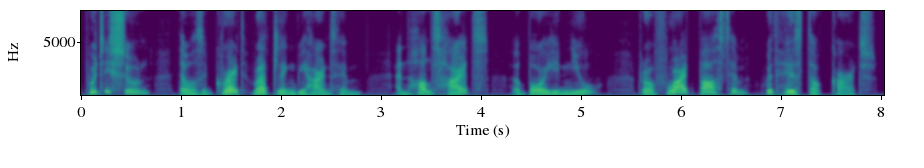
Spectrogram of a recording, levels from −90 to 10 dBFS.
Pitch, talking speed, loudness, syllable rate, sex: 205 Hz, 185 wpm, -22 LUFS, 4.6 syllables/s, female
